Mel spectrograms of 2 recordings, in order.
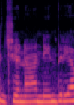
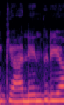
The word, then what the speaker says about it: ज्ञानेंद्रिय: मैं एक चीज़ और बता दूं, ये जब इंग्लिश में जे और एन एक साथ लिखा होता है तो हम इसको ज्ञा पढ़ते हैं। बहुत सारे बच्चे से जनानेंद्रिया पढ़ेंगे, दैट इज़ रॉन्ग प्रोनाउंसिएशन। ये ज्ञानेंद्रिया होता है।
